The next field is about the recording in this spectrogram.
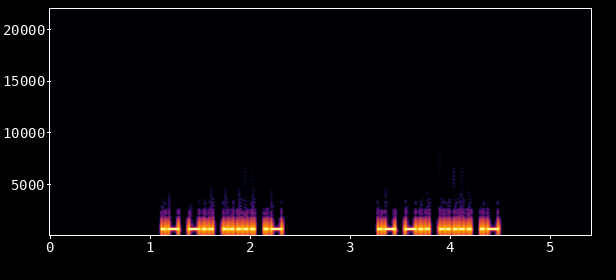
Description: Morse code, heard as a keyed tone, about 34 wpm, 700 Hz. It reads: AD5A AD5A
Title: Call Signs Repeated 3x - 35wpm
